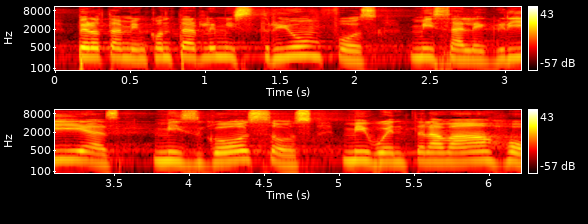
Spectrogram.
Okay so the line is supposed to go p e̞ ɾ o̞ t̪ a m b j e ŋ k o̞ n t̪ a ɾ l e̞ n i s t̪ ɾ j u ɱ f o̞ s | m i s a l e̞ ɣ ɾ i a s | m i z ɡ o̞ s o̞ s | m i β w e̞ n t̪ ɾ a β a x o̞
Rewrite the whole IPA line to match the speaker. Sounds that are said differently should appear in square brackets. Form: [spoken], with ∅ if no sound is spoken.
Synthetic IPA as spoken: p e̞ ɾ o̞ t̪ a m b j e ŋ k o̞ n t̪ a ɾ l e̞ [m] i s t̪ ɾ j u ɱ f o̞ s | m i s a l e̞ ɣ ɾ i a s | m i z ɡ o̞ s o̞ s | m i β w e̞ n t̪ ɾ a β a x o̞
